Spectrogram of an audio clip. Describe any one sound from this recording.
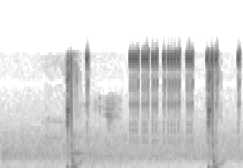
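Short electronic menu clicks and chimes sound.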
